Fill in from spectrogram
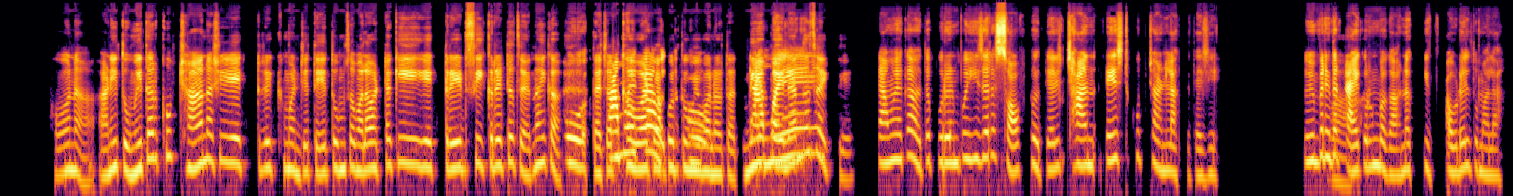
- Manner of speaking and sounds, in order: in English: "ट्रिक"; in English: "ट्रेड"
- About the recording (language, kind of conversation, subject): Marathi, podcast, स्वयंपाक करताना तुम्हाला कोणता पदार्थ बनवायला सर्वात जास्त मजा येते?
